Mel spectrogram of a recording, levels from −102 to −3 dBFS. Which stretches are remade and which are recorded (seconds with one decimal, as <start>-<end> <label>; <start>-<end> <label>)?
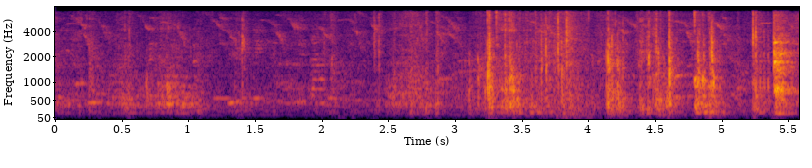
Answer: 0.0-1.8 recorded; 1.8-5.6 remade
